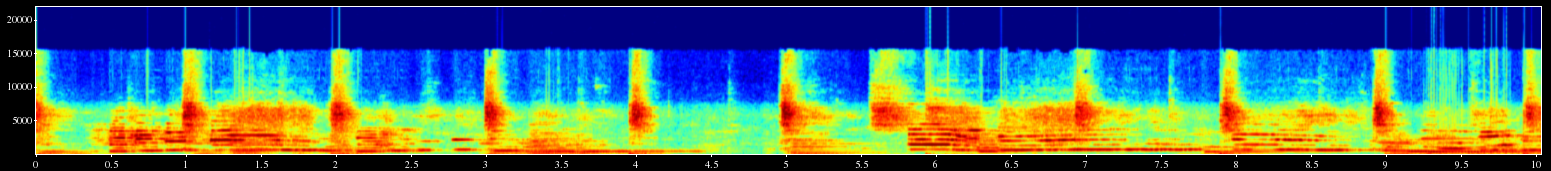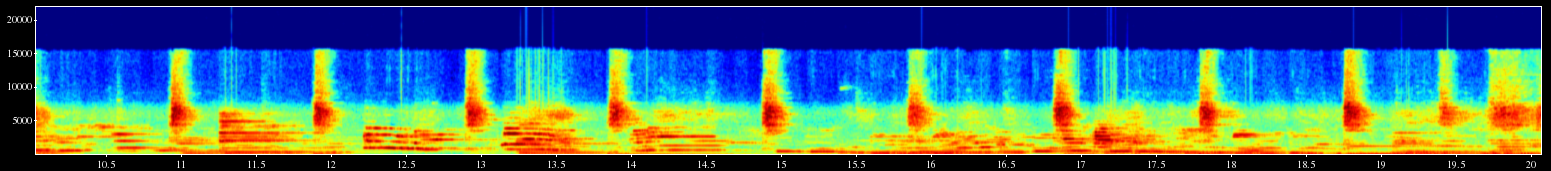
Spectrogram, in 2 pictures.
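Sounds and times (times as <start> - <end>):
bass guitar: 0.0 - 20.0
drums steady beat: 0.0 - 20.0
electric guitar solo: 0.4 - 4.6, 5.9 - 11.1, 12.2 - 19.4.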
